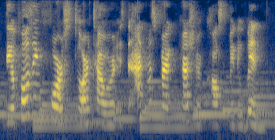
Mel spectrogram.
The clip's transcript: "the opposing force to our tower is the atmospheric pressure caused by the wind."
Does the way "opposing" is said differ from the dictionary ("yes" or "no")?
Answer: no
